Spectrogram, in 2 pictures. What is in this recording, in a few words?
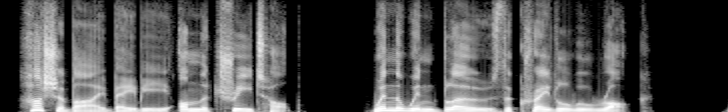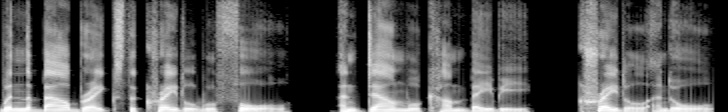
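male British, classic rhymes; Hush a Bye Baby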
